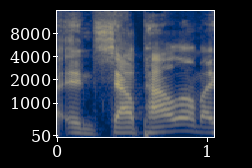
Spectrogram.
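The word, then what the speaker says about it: São Paulo: is it like to live in s in South Paulo am I saying it properly I don't I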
